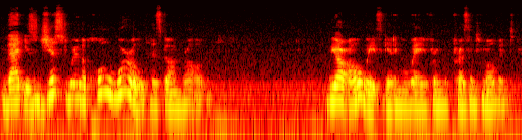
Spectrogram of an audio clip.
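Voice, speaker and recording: A woman reading aloud as a confident Victorian gentleman inventor who lectures in a didactic, assured way. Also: fairly low pitch, expressive, unhurried. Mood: insistent, lecturing. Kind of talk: audiobook-style character reading. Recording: noisy room background.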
